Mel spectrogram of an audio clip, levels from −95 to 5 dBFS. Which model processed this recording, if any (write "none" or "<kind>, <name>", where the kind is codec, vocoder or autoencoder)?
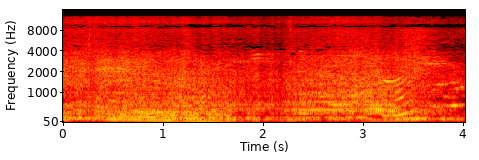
none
